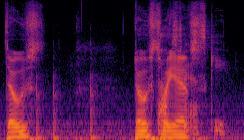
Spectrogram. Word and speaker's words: Dostoevsky: Dostoevsky.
